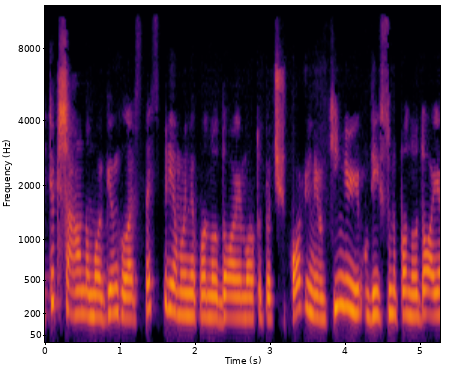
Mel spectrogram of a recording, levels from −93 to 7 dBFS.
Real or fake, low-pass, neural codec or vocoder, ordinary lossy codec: fake; 10.8 kHz; codec, 24 kHz, 1.2 kbps, DualCodec; MP3, 48 kbps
